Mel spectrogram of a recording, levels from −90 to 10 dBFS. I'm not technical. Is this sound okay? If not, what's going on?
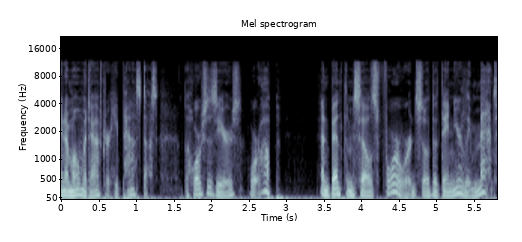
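Yes, nothing's wrong with this recording; no problems to report.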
